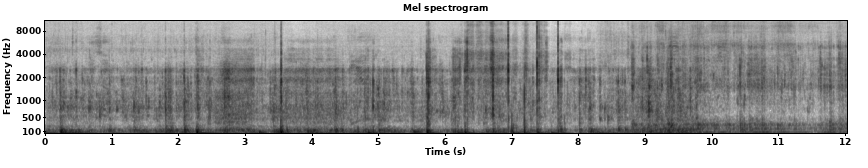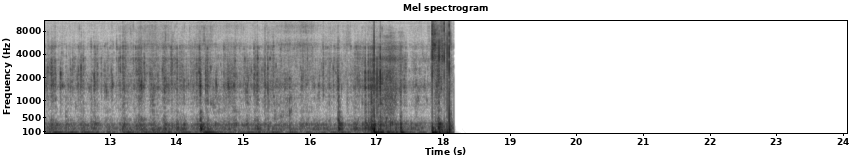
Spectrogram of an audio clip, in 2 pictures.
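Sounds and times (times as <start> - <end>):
knocks against hull: 0.0 - 11.1, 13.2 - 18.2
water noise: 0.0 - 18.2.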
